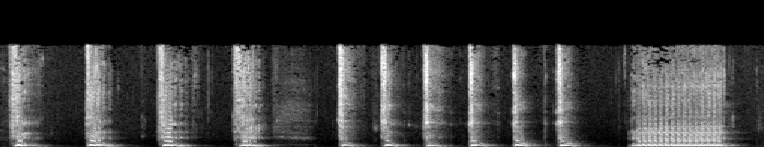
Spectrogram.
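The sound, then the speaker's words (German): A voice imitates gunfire: a few spaced bursts, then a rapid string of short machine-gun pops, ending in one long, loud, rough blast like a bazooka. “Machine Gun, u drei eigentlich und ähm, so eine Bazooka.”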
